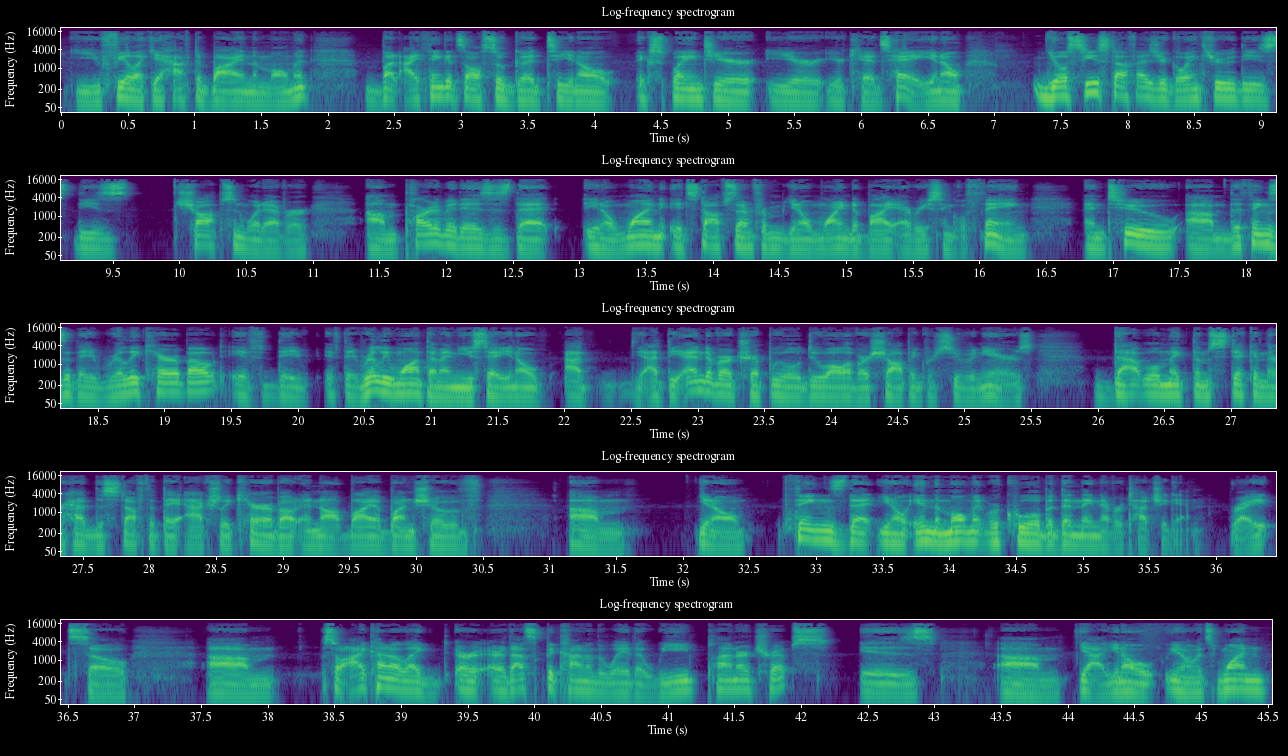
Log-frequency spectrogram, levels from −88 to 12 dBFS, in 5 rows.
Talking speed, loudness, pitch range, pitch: 225 wpm, -17 LUFS, 85-110 Hz, 95 Hz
